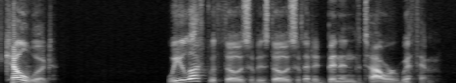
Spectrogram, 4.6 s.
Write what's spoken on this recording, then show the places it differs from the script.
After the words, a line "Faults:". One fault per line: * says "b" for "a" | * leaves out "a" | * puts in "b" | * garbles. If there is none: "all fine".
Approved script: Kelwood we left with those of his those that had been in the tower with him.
Kelwood we left with those of his those that had been in the tower with him.
Faults:
all fine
